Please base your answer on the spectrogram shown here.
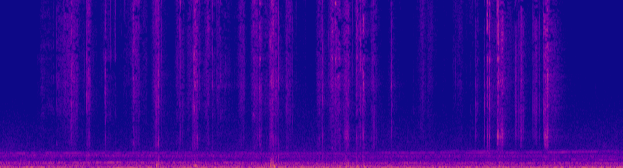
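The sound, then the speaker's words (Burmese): A small knife cuts through a rope in many quick, crisp rasping strokes that run in a steady rhythm throughout, with no voices. “ပြီးတော့ဓာသေးသေးတစ်ချောင်းထုတ်လိုက်ပြီးတော့မင်းကလေးနဲ့သူတို့နှစ်ယောက်ကြားကကြိုးကိုအလင်းမြန်ဖြတ်နေပါတော့တယ်”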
